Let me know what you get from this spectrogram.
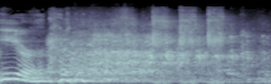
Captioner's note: audience laughing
